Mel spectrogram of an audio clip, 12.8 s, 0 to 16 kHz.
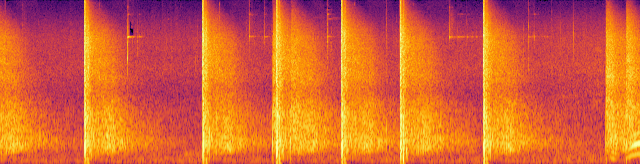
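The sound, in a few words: Tisas Raider 1911 pistol gunshots at a shooting range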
